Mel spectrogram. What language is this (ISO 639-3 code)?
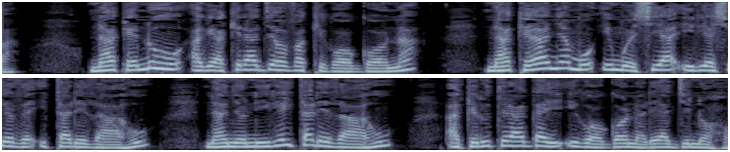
kik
